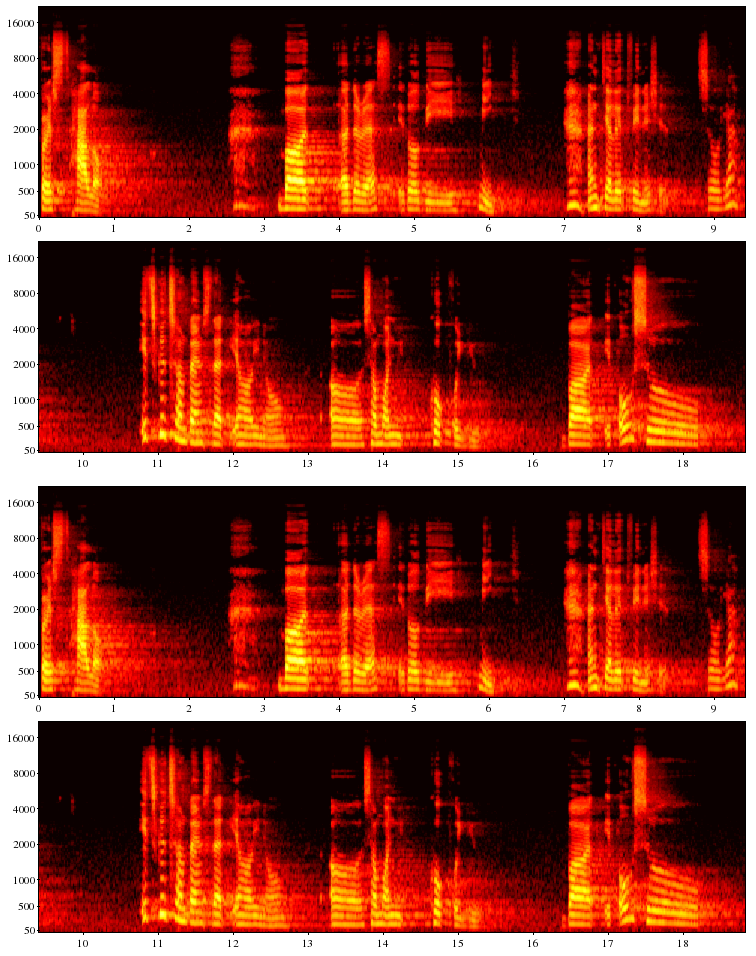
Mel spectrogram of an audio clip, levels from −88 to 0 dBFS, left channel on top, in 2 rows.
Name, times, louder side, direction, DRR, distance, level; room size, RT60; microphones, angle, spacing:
voice 1, 0.0-0.8 2.5-2.9 3.2-3.6 3.9-5.6 5.8-6.0 7.0-8.4 8.8-9.3 10.8-12.7 13.3-14.3 14.6-15.3 16.5-18.2, left 1 dB, 5° left, 14 dB, 0.5 m, -23 dB
24.0 x 23.0 x 7.0 m, 2.6 s
head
